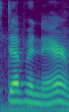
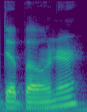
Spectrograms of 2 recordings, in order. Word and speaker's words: debonair: What's debonair mean? Debonair? It's Debonair. Well, in the Americas, in Western culture, we might pronounce it deboner, but in Eastern culture, it is pronounced debonair.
